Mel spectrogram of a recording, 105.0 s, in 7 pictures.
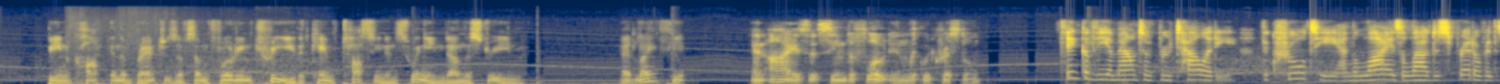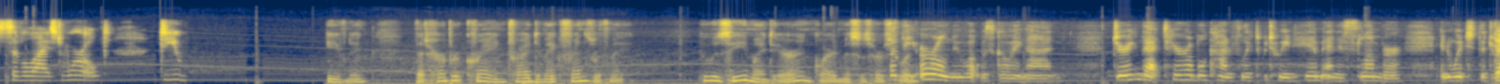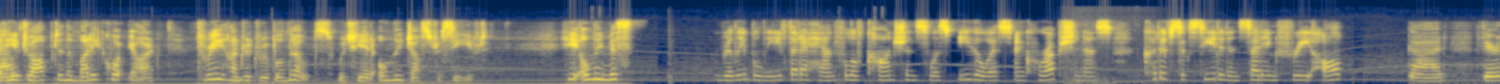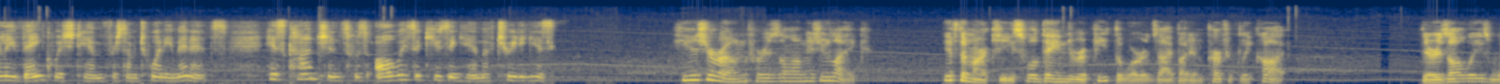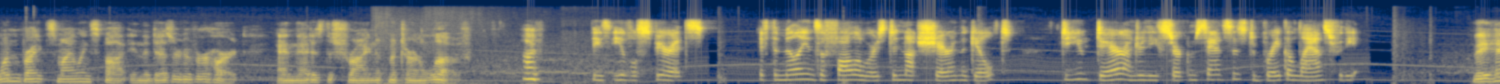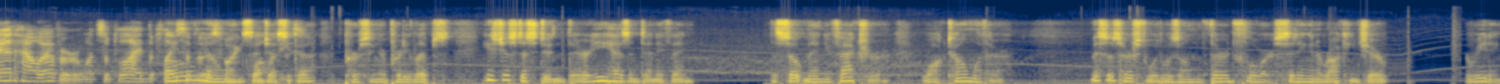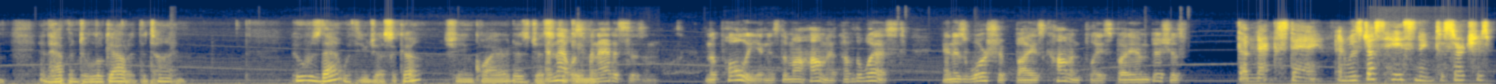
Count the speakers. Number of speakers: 6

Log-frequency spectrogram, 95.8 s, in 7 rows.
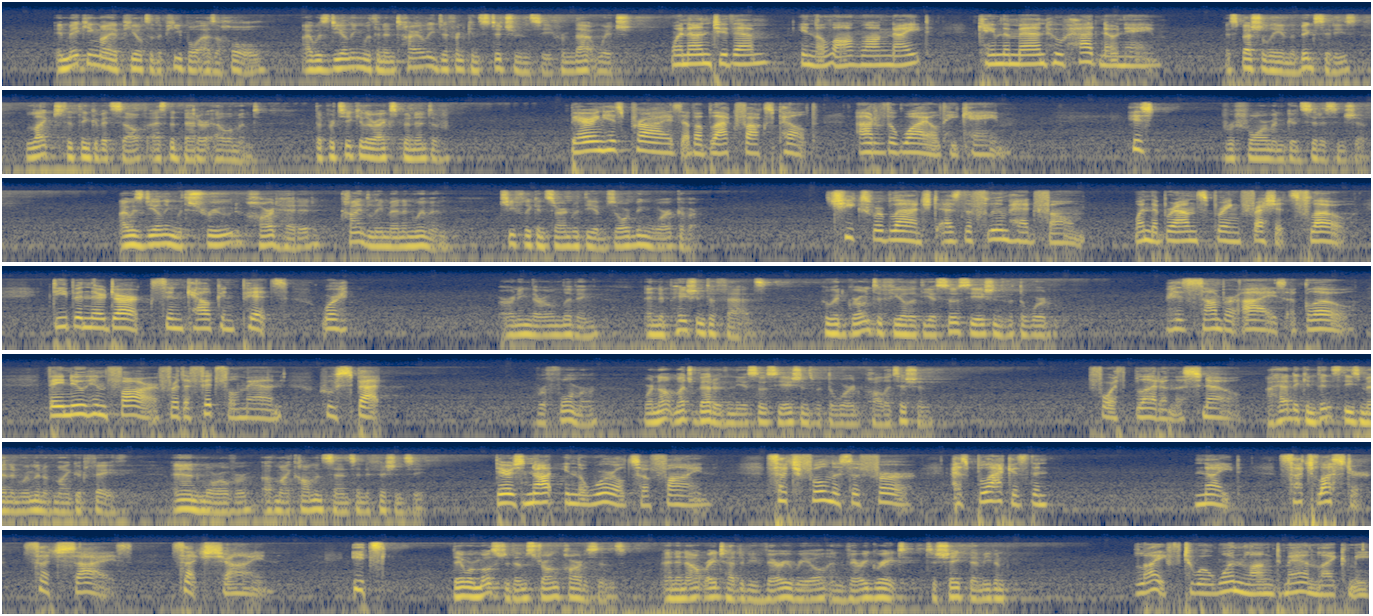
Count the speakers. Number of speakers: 2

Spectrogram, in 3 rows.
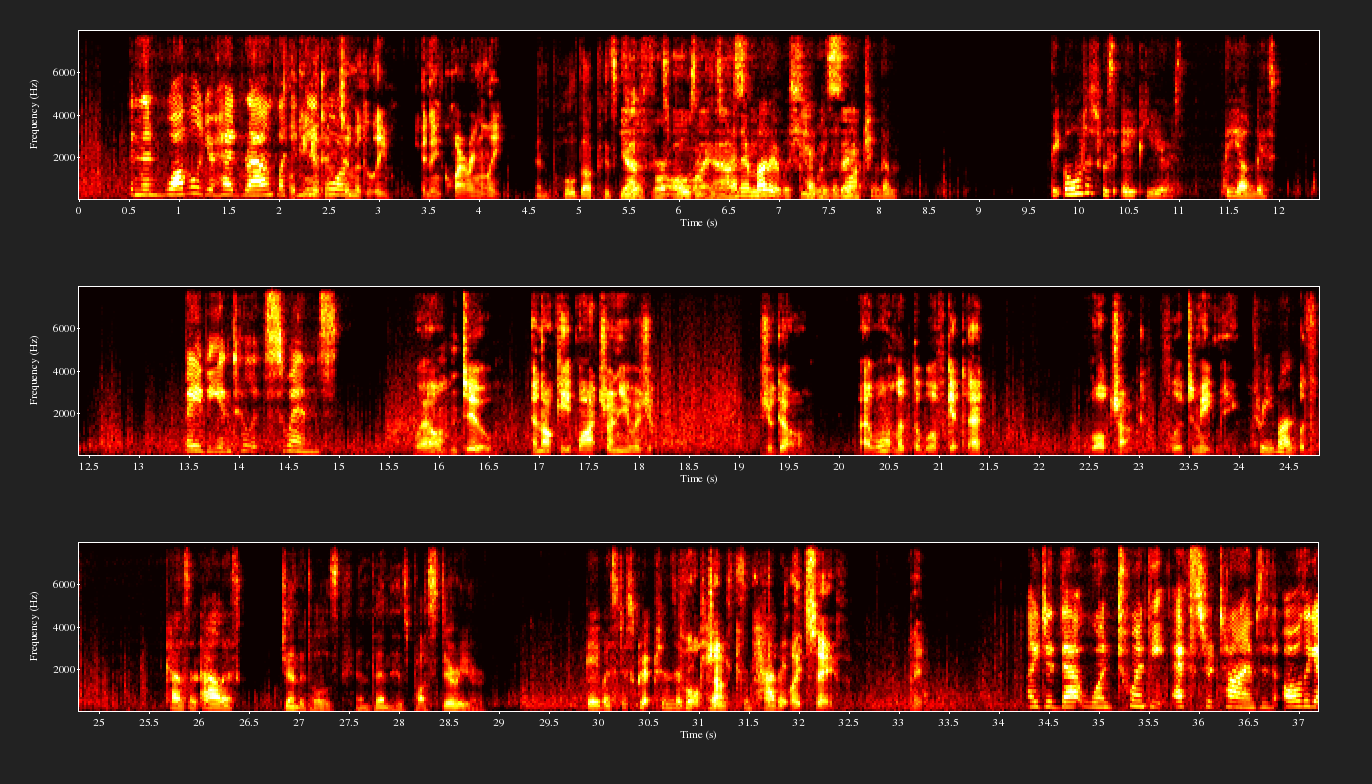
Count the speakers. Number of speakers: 5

